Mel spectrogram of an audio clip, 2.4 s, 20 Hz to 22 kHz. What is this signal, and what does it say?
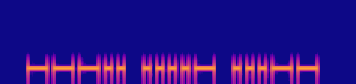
Morse code, heard as a keyed tone, about 28 wpm, 700 Hz. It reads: 843
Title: Common Cut Numbers - 3-Digit 28wpm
